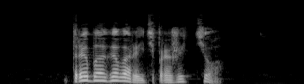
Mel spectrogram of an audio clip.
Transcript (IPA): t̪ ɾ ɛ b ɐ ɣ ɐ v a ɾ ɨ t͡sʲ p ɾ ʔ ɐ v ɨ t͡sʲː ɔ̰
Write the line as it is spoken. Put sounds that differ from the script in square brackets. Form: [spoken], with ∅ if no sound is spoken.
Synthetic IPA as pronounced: t̪ ɾ ɛ b ɐ ɣ ɐ v a ɾ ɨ t͡sʲ p ɾ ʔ ɐ [ʐ] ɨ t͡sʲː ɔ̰

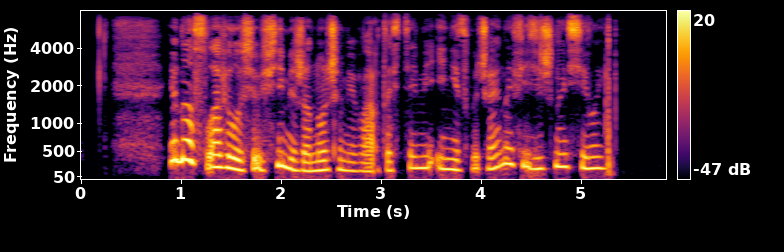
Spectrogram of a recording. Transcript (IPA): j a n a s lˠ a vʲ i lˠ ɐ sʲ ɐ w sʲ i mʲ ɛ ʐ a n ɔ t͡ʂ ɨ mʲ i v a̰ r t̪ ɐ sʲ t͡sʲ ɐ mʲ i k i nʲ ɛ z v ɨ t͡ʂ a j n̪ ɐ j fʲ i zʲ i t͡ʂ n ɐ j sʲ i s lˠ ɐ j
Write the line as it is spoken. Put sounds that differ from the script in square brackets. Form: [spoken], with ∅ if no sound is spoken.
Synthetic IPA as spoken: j a n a s lˠ a vʲ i lˠ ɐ sʲ ɐ w sʲ i mʲ [i] ʐ a n ɔ t͡ʂ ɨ mʲ i v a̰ r t̪ ɐ sʲ t͡sʲ ɐ mʲ i [ʔ] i nʲ ɛ z v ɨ t͡ʂ a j n̪ ɐ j fʲ i zʲ i t͡ʂ n ɐ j sʲ i [∅] lˠ ɐ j

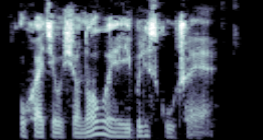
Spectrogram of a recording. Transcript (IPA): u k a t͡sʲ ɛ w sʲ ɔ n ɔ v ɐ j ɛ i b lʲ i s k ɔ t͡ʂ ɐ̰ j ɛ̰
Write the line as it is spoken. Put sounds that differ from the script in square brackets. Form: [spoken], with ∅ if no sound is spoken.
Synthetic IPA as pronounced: u [x] a t͡sʲ ɛ w sʲ ɔ n ɔ v ɐ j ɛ i b lʲ i s k [u] t͡ʂ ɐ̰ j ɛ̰

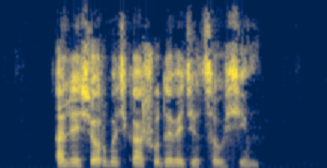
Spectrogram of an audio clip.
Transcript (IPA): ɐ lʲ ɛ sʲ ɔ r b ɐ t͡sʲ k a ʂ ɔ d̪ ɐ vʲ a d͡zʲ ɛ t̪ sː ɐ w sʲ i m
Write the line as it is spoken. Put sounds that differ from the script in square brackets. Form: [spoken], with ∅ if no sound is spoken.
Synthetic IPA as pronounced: ɐ lʲ ɛ sʲ ɔ r b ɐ t͡sʲ k a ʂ [u] d̪ ɐ vʲ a d͡zʲ ɛ t̪ sː ɐ w sʲ i m

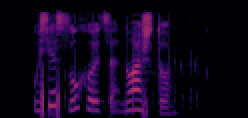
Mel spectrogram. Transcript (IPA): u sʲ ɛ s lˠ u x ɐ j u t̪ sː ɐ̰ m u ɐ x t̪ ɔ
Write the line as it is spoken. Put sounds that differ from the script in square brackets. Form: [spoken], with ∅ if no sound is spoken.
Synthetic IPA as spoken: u sʲ ɛ s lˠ u x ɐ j u t̪ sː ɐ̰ [n] u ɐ [ʂ] t̪ ɔ

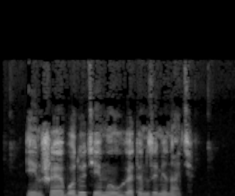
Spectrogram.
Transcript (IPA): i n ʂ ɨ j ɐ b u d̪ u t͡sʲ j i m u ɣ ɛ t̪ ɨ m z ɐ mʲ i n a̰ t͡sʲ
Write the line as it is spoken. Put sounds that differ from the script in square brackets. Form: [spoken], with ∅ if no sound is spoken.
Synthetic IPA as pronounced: i n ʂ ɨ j ɐ b u d̪ u t͡sʲ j i m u ɣ ɛ t̪ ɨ m z ɐ mʲ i n a̰ t͡sʲ

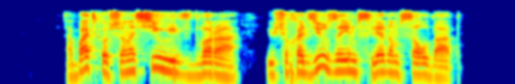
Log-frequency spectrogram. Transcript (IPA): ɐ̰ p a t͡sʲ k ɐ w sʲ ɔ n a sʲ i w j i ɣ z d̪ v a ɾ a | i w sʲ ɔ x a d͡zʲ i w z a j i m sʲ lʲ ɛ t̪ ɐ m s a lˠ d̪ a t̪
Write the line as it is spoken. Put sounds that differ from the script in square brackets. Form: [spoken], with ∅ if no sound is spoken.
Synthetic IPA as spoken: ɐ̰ [b] a t͡sʲ k ɐ w sʲ ɔ n a sʲ i w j i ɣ z d̪ v a ɾ a | i w sʲ ɔ x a d͡zʲ i w z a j i m sʲ lʲ ɛ [d̪] ɐ m s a lˠ d̪ a t̪

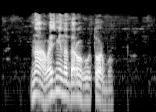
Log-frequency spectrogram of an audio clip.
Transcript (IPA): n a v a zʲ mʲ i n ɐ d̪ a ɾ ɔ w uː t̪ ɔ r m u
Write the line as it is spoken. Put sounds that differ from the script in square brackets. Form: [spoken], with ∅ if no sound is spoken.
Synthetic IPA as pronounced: n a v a zʲ mʲ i n ɐ d̪ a ɾ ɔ [ɣ] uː t̪ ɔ r [b] u

